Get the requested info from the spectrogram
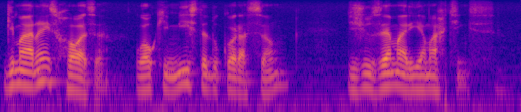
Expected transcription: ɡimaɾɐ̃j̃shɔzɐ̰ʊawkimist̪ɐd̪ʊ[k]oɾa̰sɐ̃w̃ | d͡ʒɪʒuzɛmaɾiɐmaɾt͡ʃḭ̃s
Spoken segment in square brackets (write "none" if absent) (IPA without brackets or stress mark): k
